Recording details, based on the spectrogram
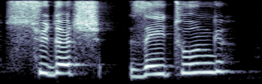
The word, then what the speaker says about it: Süddeutsche Zeitung: Vous êtes aussi correspondant allemand basé à Paris et vous travaillez pour le, alors pardonnez-moi la prononciation, Süddeutsche Zeitung.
